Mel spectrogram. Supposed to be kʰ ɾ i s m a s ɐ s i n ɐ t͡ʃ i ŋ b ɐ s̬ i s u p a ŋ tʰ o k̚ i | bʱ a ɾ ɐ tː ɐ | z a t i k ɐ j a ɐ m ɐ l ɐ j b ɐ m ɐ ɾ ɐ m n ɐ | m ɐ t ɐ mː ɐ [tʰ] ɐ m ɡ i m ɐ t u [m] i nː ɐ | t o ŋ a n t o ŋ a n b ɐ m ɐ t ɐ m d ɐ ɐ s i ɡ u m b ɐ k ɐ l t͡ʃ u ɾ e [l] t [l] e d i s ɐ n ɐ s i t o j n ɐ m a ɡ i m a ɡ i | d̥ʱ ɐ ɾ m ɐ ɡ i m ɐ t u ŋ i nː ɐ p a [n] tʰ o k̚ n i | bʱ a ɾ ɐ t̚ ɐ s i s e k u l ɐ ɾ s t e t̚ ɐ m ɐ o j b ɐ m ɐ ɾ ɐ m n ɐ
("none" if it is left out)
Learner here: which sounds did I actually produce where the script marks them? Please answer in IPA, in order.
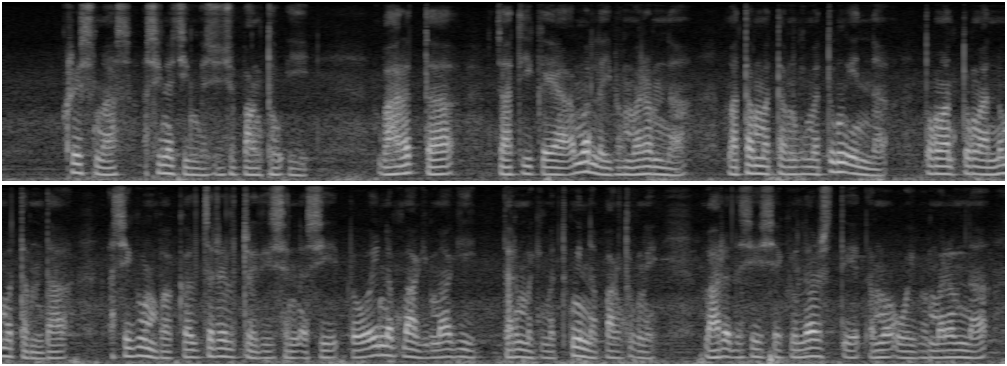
t, ŋ, l, ɾ, ŋ

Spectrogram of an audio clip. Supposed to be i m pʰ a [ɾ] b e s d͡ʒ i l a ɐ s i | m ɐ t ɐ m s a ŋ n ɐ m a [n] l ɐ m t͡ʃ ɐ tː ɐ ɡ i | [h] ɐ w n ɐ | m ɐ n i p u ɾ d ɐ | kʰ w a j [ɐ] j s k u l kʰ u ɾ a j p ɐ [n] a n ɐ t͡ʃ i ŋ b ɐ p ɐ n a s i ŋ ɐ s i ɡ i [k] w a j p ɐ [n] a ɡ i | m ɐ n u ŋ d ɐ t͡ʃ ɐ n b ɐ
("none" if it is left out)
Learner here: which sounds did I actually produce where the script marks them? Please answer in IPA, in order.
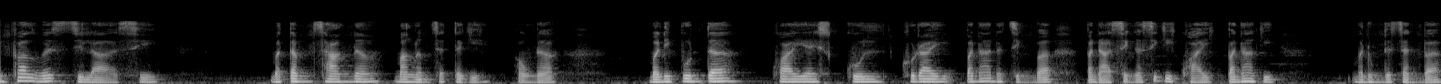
l, ŋ, h, a, n, kʰ, n

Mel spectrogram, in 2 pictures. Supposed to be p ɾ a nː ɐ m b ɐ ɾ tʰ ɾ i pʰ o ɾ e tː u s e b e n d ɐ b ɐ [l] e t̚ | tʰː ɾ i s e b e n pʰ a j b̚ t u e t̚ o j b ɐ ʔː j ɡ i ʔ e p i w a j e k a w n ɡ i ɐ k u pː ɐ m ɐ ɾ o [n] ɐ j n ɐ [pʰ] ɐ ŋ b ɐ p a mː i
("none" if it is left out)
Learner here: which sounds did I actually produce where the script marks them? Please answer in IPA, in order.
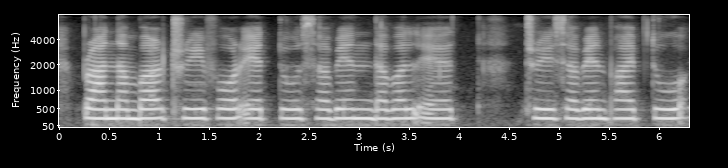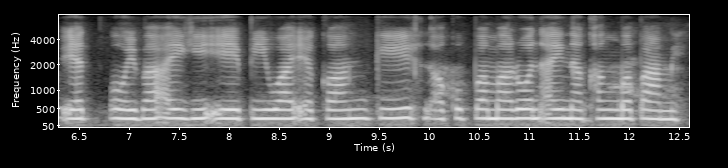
l, n, kʰ

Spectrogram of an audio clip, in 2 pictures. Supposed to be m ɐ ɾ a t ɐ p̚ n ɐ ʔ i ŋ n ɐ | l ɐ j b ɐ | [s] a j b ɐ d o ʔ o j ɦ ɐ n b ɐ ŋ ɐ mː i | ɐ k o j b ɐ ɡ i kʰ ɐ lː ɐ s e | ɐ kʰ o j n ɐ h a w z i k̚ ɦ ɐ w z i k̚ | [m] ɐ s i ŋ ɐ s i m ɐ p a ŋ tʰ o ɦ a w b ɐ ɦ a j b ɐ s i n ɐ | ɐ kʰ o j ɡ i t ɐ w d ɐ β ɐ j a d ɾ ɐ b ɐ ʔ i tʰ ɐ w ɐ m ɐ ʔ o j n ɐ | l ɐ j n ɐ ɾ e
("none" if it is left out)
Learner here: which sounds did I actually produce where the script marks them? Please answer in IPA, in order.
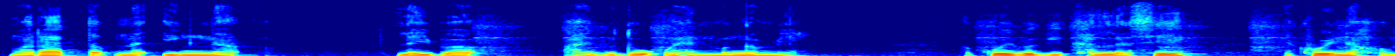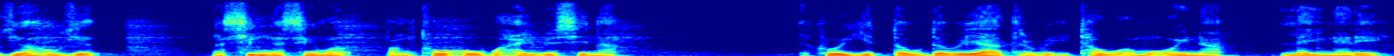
h, ŋ

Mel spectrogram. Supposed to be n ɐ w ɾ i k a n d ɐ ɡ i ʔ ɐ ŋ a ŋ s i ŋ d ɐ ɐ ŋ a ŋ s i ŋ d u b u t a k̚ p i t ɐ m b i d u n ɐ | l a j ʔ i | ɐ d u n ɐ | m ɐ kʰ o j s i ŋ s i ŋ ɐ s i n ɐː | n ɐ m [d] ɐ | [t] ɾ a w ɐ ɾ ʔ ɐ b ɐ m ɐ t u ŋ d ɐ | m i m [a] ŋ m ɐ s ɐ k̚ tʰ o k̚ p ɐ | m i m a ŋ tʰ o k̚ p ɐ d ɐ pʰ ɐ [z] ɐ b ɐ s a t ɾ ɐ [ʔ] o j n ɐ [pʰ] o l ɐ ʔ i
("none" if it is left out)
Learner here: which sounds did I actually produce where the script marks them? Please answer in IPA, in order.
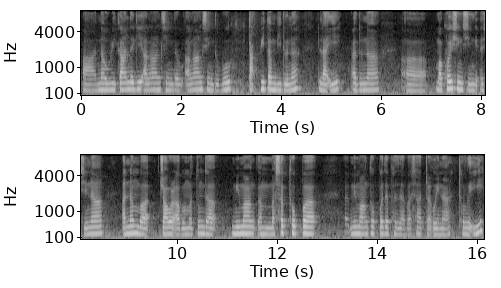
b, t, a, z, ʔ, tʰ

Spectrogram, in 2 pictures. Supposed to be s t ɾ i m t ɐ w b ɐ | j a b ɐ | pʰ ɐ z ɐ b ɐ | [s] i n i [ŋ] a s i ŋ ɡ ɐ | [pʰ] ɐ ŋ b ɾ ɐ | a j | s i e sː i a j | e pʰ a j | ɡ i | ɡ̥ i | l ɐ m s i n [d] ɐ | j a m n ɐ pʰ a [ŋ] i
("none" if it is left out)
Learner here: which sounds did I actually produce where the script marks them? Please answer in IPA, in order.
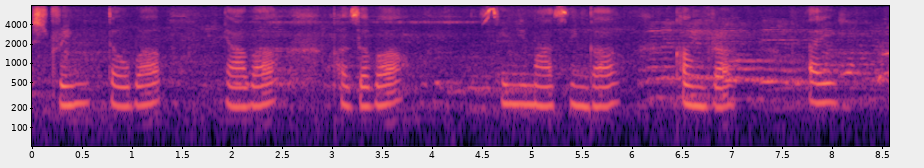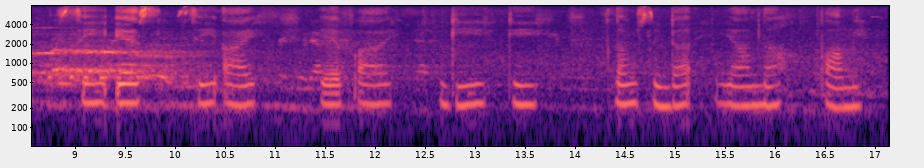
s, m, kʰ, d, m

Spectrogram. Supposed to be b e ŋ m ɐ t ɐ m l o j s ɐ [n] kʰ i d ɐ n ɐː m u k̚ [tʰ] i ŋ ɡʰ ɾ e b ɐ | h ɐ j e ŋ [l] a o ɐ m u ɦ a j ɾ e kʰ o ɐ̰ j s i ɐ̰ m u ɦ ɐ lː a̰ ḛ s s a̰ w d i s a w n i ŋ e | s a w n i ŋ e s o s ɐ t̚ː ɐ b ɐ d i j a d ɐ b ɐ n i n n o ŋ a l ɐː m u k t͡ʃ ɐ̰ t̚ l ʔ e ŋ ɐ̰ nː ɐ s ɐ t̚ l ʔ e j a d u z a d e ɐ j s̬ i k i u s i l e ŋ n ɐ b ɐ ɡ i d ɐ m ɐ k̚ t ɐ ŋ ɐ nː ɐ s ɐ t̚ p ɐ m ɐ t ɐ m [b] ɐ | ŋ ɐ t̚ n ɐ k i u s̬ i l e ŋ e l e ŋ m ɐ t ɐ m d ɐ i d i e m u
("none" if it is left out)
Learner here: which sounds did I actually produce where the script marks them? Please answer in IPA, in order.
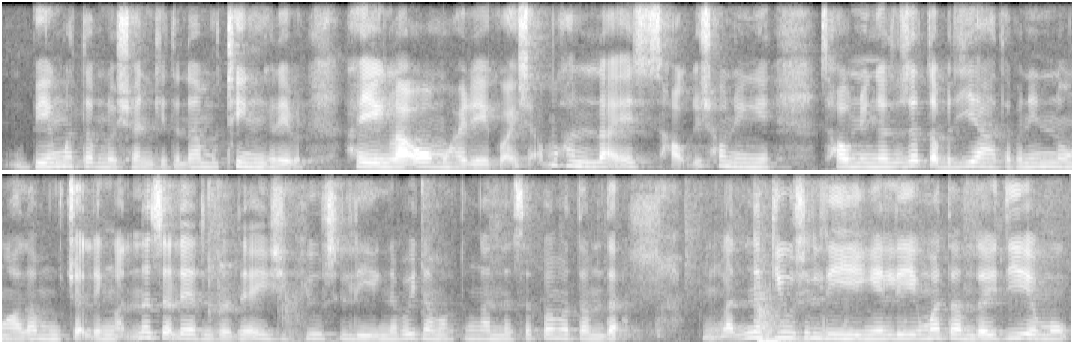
n, tʰ, l, d

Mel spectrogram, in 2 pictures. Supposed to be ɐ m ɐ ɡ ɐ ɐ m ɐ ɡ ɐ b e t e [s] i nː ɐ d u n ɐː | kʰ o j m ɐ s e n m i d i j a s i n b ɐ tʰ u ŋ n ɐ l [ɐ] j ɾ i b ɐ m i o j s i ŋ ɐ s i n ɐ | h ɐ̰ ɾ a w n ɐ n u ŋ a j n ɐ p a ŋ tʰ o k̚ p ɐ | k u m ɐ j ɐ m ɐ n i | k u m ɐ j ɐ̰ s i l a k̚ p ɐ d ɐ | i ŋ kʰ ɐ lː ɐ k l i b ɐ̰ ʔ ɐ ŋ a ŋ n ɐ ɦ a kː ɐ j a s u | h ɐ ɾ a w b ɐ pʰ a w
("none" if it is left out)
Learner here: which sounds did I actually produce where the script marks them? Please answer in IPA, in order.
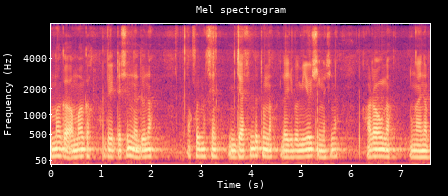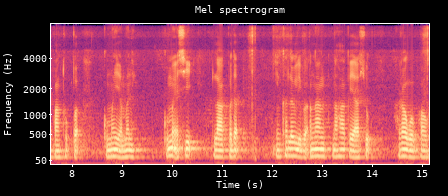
s, ɐ

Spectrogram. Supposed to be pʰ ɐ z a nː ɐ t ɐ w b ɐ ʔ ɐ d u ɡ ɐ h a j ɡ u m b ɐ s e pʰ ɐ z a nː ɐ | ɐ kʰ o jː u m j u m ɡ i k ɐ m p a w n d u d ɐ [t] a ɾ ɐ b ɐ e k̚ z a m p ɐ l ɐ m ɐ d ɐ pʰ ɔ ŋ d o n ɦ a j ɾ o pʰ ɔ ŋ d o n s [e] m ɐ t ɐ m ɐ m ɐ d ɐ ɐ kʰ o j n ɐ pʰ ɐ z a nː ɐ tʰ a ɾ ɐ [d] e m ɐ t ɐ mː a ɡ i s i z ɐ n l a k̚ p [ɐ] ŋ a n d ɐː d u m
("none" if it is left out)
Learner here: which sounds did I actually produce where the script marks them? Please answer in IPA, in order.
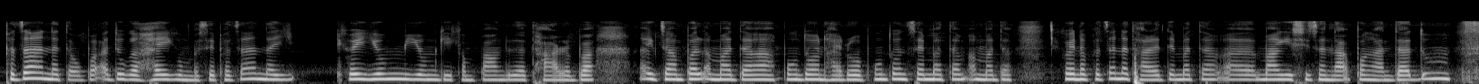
tʰ, e, d, ɐ

